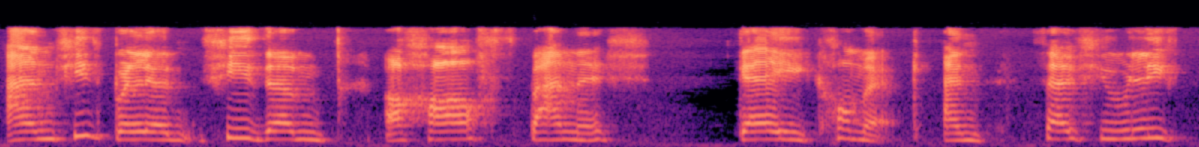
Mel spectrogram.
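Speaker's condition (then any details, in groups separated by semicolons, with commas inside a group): Cerebral palsy; cerebral palsy since childhood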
